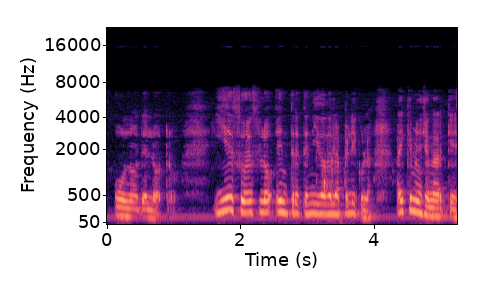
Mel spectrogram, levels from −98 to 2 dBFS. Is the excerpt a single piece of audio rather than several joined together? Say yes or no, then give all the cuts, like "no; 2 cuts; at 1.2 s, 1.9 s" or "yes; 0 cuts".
yes; 0 cuts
